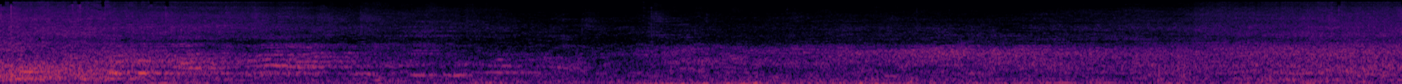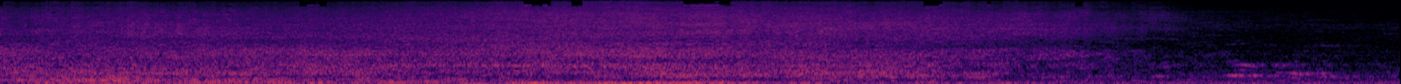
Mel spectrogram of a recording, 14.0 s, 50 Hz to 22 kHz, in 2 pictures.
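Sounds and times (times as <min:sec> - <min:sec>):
tyres hissing through water: 0:00.0 - 0:02.5, 0:05.9 - 0:13.2.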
